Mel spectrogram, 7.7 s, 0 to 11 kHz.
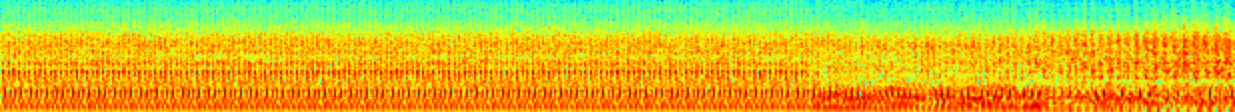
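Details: Formerly non-running Titan 7500 W diesel generator revived after cleaning, started on a weak jumper box using compression release: steady single-cylinder thump at fixed governed speed, then winds down evenly at shutoff; normal running.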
